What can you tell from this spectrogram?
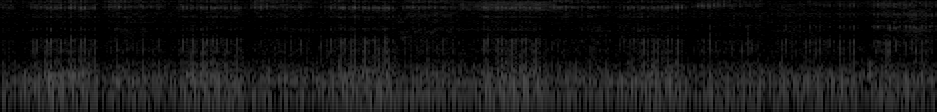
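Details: Purring from a sleeping kitten, a soft low rumble that swells on each breath, about every second and a half, steady and unbroken throughout, recorded up close with nothing else audible.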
